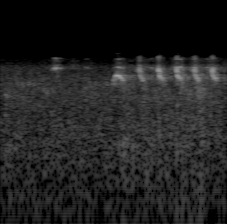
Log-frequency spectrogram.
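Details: Goldfinches singing at night, a row of six bright, slightly slurred chirps repeated roughly every fifth of a second after a faint opening note.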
